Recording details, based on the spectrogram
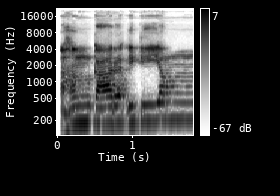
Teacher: विसर्ग का लोप हो जाता है, आगे स्वर है इसलिए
